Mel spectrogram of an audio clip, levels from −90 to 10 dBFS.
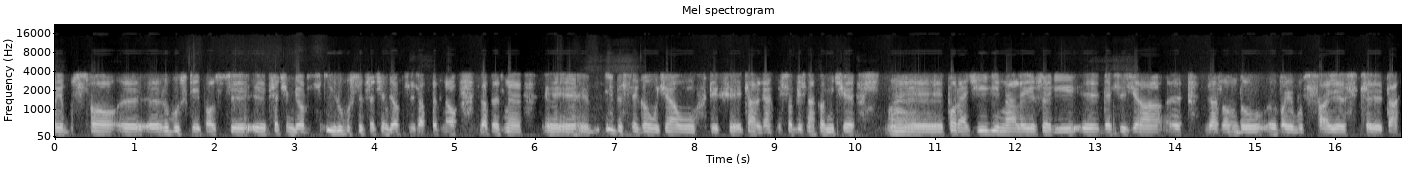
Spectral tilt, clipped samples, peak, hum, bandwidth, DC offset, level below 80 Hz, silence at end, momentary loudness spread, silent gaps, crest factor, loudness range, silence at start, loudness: -6.5 dB/octave; under 0.1%; -6 dBFS; none; 9 kHz; under 0.1%; -60 dBFS; 0.05 s; 4 LU; none; 12 dB; 2 LU; 0 s; -18 LUFS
